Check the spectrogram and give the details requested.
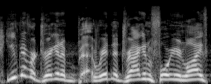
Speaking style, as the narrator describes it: Tasselhoff said indignantly

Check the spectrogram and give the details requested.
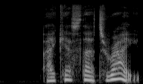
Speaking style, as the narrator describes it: said Stoner quietly

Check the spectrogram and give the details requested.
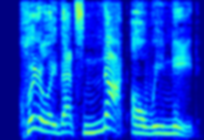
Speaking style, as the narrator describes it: Dante said, his face morphing into a narrow-eyed snarl

